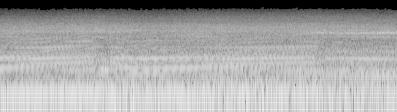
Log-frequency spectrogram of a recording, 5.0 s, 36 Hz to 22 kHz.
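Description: Kawasaki Ninja 300's parallel-twin engine with a Yoshimura R77 exhaust, heard from the rider's seat while accelerating on pavement: the pitch climbs steadily, drops at an upshift about a second and a half in, climbs again, then eases slightly lower near the end.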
